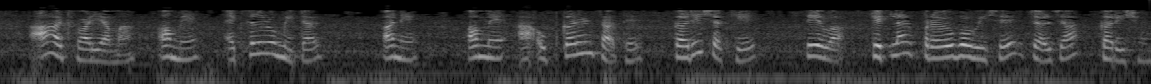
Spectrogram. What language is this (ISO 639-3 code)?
guj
